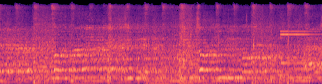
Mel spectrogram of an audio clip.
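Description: Live pop performance: a woman singing a melody to grand piano and band accompaniment with a steady beat, recorded from the audience in a large hall.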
